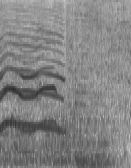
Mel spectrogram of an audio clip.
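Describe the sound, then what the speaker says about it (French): Cartoon glass shatters in a laboratory: a loud wavering, whistling tone rings out first, then a noisy crash with scattered tinkling debris that fades slightly over the last second. "Et qui va nettoyer tout ce verre cassé?"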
